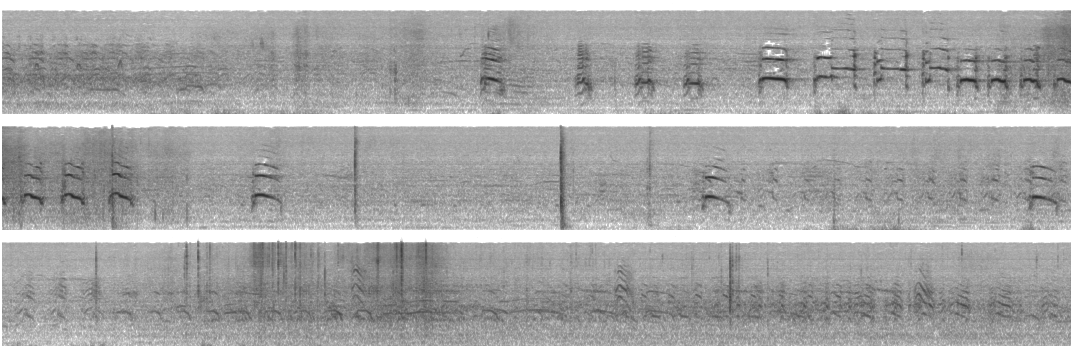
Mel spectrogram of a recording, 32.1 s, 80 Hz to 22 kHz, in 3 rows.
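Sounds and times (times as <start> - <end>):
gulls calling: 4.6 - 12.2, 13.1 - 14.3, 16.2 - 32.0.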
